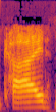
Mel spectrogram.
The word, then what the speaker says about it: Kyed: Follow me on Twitter at Doug Kide. My last name is spelled K-Y-E-D.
